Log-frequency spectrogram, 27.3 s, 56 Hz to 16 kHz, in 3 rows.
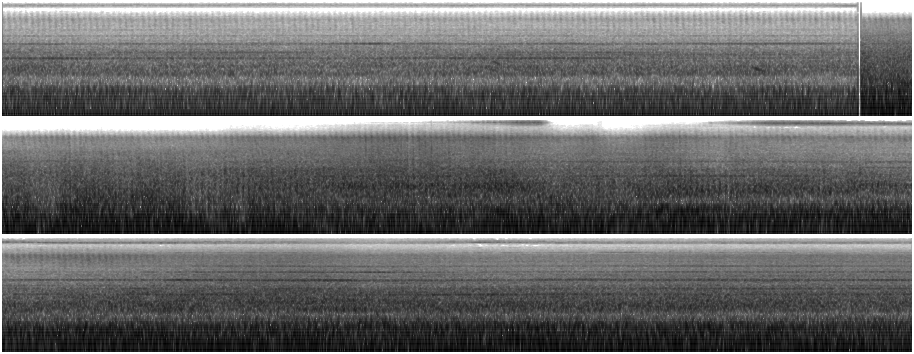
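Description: Navy MH-60S Sea Hawk helicopter running: steady turbine and rotor noise with a high whine. About eight seconds in it changes suddenly to a louder, fuller rushing noise.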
